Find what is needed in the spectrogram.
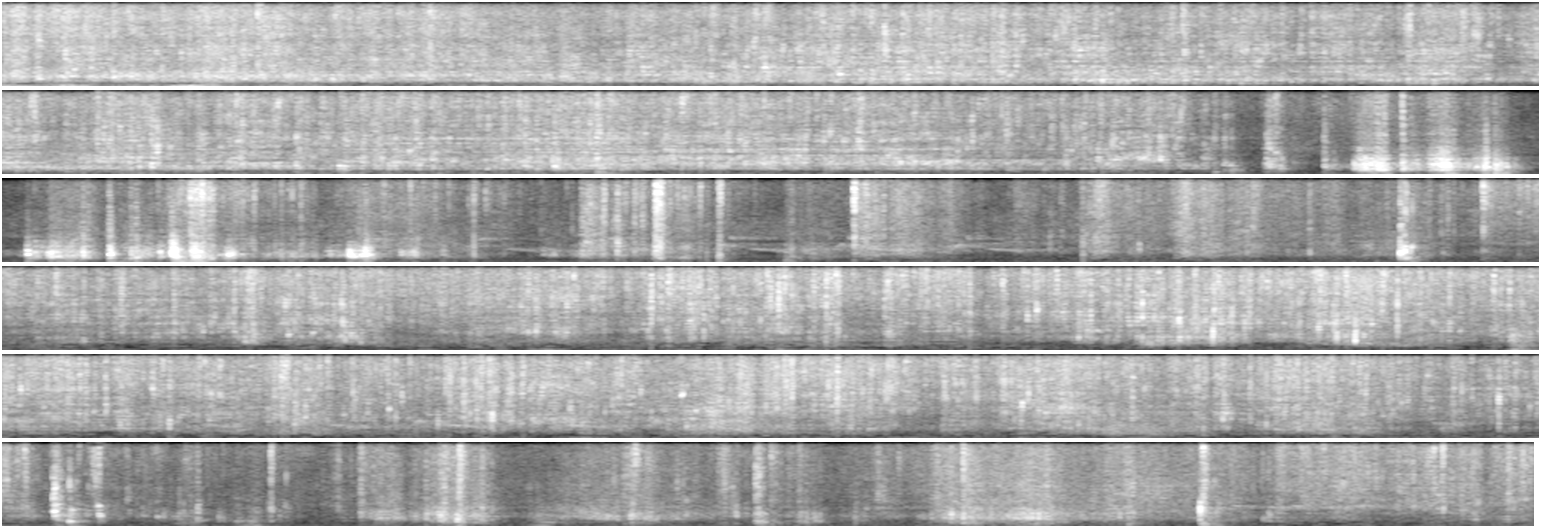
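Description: Liquid poured from a plastic bucket into a plastic watering can, a steady splashing pour, then irregular knocks and rustles as the can is handled. From about a quarter of the way through, the watering can pours a stream onto the soil at the base of the plants, with small knocks among the leaves.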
